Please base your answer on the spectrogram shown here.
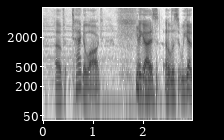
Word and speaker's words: Tagalog: Chuck said Tagalog. It's actually Tagalog.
